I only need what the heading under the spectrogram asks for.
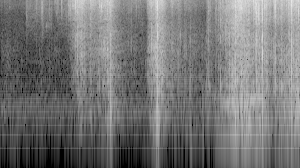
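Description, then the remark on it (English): Crinkling, tearing plastic packaging of meat being pulled open, with several sharp rips and continuous rustling crackle, no voices. “I'm undoing my meat.”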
